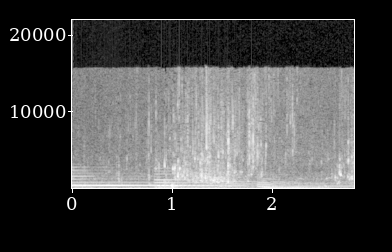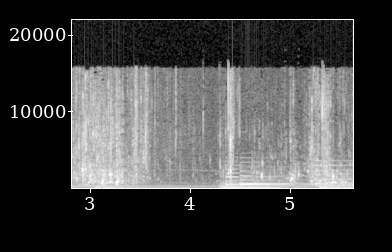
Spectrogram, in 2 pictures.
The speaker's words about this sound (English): The rhythm of the oars, mimicking the rhythm of your breath.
